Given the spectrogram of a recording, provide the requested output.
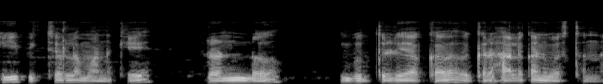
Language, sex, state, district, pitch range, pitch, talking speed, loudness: Telugu, male, Andhra Pradesh, Srikakulam, 85-105 Hz, 95 Hz, 90 wpm, -21 LUFS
